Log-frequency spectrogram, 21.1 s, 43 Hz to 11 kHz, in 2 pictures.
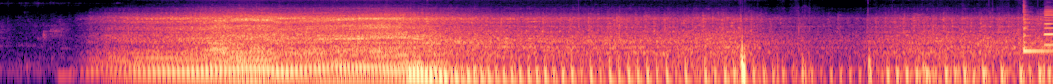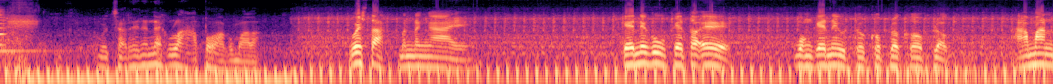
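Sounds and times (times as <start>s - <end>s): small motorcycle engine running: 0.8s - 21.0s
short tone: 10.2s - 11.5s.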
